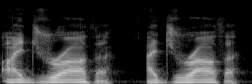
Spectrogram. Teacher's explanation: The D of I'd and the R of rather come together.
